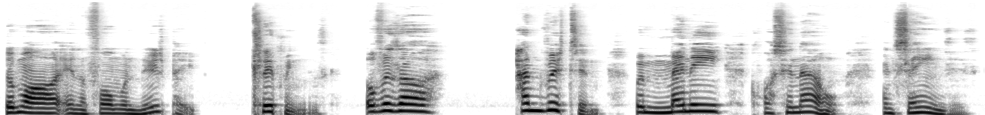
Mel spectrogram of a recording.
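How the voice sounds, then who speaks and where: A woman's voice: lowish voice, very animated, measured pace, mellow. A woman game streamer reading on-screen text aloud and adding playful, sweary casual commentary.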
